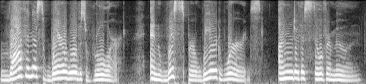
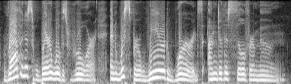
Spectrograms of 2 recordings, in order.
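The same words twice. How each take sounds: First: It is said slowly, in three separate groups. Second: It is said very fast but still clearly. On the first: "In three thought groups" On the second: "Here's about as fast as I could go without losing the clarity"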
